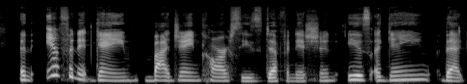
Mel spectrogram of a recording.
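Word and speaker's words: Carse: by uh James Cary I always say Cary but I think it's named cars and it's spelled c a RS e James cars and he's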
